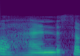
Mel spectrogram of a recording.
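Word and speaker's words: handsome: यहां इसको हैंडसम लोग पढ़ते हैं। हैंडसम नहीं हैंडसम होता है। एन के बाद डी साइलेंट होता है दोस्तों। हैंडसम।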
